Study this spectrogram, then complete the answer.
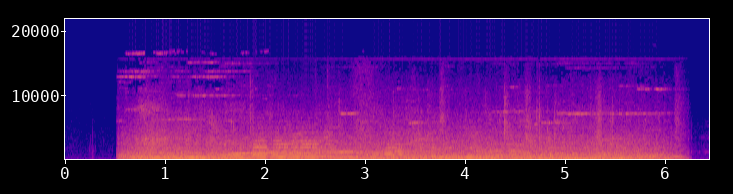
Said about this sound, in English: And here's a recording of Times Square in New York.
